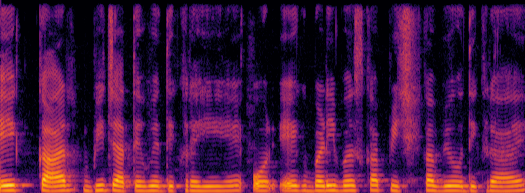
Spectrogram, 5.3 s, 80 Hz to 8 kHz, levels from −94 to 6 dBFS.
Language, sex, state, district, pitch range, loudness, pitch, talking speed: Hindi, female, Chhattisgarh, Sukma, 190-200 Hz, -18 LUFS, 195 Hz, 215 wpm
